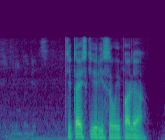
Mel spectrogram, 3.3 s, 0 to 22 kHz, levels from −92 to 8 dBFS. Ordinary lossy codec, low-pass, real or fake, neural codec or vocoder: none; 7.2 kHz; real; none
